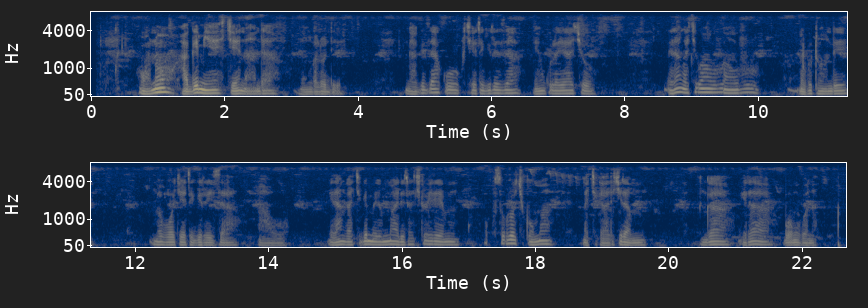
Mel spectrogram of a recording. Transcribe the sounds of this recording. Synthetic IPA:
ono̞aɡe̞mje̞ce̞ːnaːnda | muŋɡalo̞de | ŋɡaːɡe̞zakuku̥ce̞ːte̞ɡe̞ɾe̞za | eŋkulajaco̞ | e̞ɾaŋɡaciwaːɱvuβwaːɱvumuβutoːnde | ŋɡaβwo̞ːce̞ːte̞ɡe̞ɾe̞zaːwo̞e̞ɾaŋɡaciɡemeɾemumaːditaci̥twaiɾe̞muoku̥so̞βolo̞ːci̥kumaŋɡaci̥kaːliciɾamu | ŋɡae̞ɾaβwo̰muβo̞na

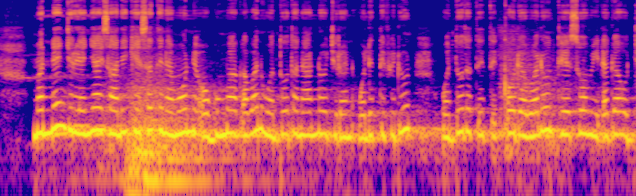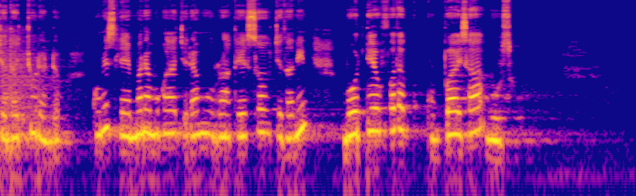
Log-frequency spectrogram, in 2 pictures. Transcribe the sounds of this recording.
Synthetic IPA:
mɐnːe̞ːnd͡ʒɪɾe̞ːɲːaːɪsaːniːke̞ːsːɐt̪ːɪnɐmo̞ːnːɪʔoɡʊmːaːkʼɐbɐnwɐnt̪o̞ːt̪ɐnaːnːo̞ːd͡ʒɪɾɐnwɐlɪt̪ːɪfɪd̪uːnwɐnt̪oːt̪ɐt̪ɪt̪ʼɪkʼːo̞ːd̪ɐβɐluːnt̪e̞ːsːo̞ːmiːᶑɐɡaːhɔd͡ʒːɛt̪ɐt͡ʃːuːd̪ɐnd̪ɐʔʊ̥ | kʊnɪsle̞ːmːɐnɐmʊkad͡ʒɛᶑɐmuːrːaːt̪e̞ːsːo̞ːhɔd͡ʒːɛt̪ɐniːnbo̞ːd̪ːe̞ːʊfːɐt̪ɐɡʊbːaːɪsaːbuːsʊ̥

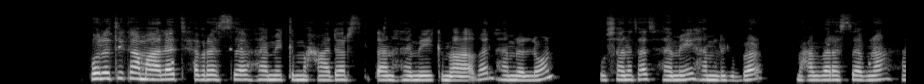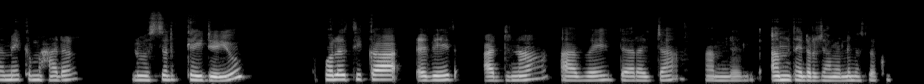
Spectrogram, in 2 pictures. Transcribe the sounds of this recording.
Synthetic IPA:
pʰo̞lɐt̪ʰikʰamalɐt̪ħɨβɾɐsɐβɦɐmejkʰɨmːɐħad̪ɐɾsɨlt̪ʼanɦɐmejkʰɨmɐʔʼaχʼɐlɦamlɐlːɐwon | wʊsanɐt̪ʰat̪hɐmejɦamlɨɡɨbɐɾ | maħβɐɾɐsɐβnahɐmejkʰɨmːɐħad̪ɐɾ | lɨwʊsɨnkʰɐjd̪uɨjːu | pʰo̞lɐt̪ʰikʰaʕɨβe̞t̪ | ʕad̪ɨnaʔaβɐjd̪ɐɾɐd͡ʒa | amɨnt̪ʰajd̪ɐɾɐd͡ʒahmnɐlːɐjimɐslɐkʰːum

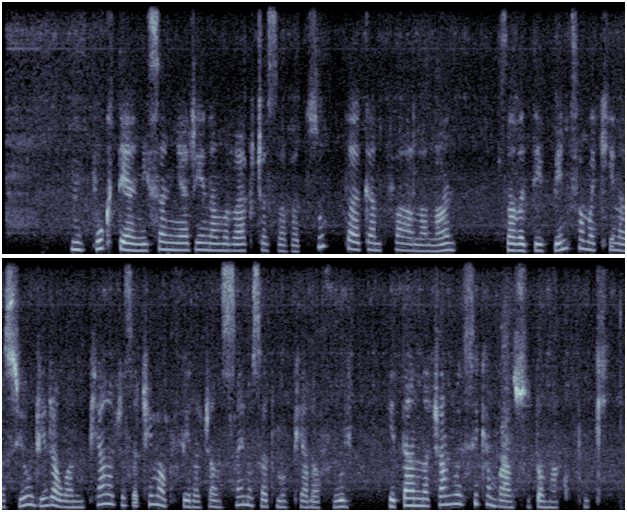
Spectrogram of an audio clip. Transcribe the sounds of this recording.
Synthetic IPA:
nib̥ukʲi̥d̪̥eanisaniaɾenamiraki̥ʈ͡ʂəz̥avat͡su | t̪akanifaːlalani̥ | z̥avəd̪̥eb̥enifamakʰenaziwɳɖ͡ʐiɳɖ͡ʐawanipjanaʈ͡ʂəsaʈ͡ʂimapu̥v̥eɾaʈ͡ʂanisajnosad̪imapjaləv̥uli̥ | et̪aninaʈ͡ʂanwesikʲambaːz̥ut̪amaku̥b̥uki̥

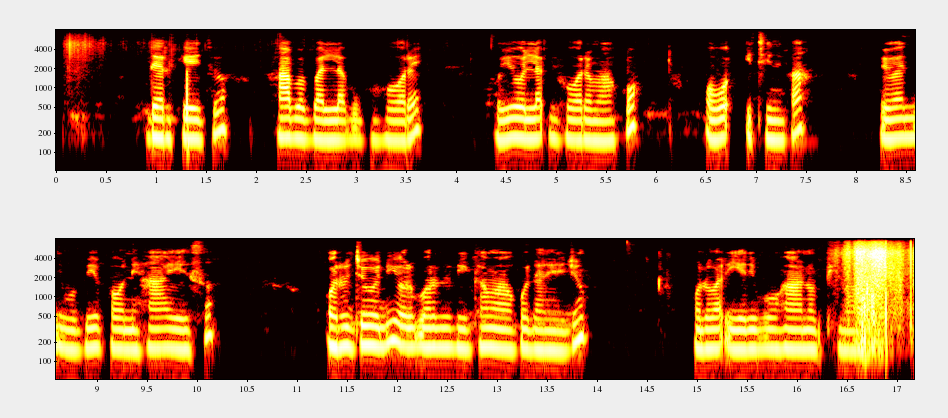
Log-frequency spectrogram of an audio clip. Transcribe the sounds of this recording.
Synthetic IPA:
dɛɾkɛd͡ʒɔ | hababalːaɓuɡɔɦɔɾɛ | ɔjɔlaɓihɔɾɛmakɔ | ʔɔwoʔːitʰinka | ɓɛwanːimɔbɛfawnɛhajɛːsɔ | ʔɔɗɔd͡ʒoːɗiɔɗɔɓɔɾniɾikamakɔdaned͡ʒum | ʔɔɗɔwaɗijeɾibɔɦanopʰːimakɔ

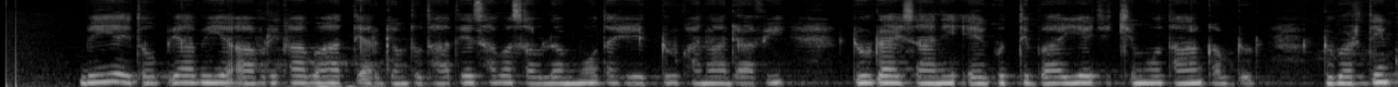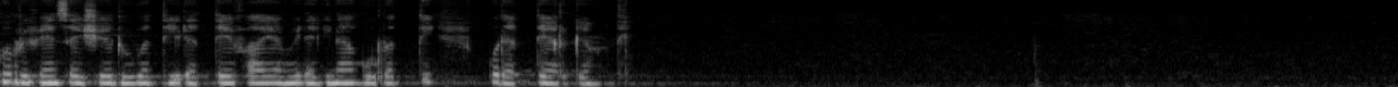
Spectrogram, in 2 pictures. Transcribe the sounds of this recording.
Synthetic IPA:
bɪjːɐɪt̪o̞ːpʼːɪjaːbɪjːɐʔaːfɾɪkaːbɐhɐt̪ːɪɐɾɡɐmt̪ʊt̪aːt̪ʼe̞ːsɐbɐsɐblɐmːo̞ːt̪ɐhɛd̪ːuːkɐnaːd̪aːfɪd̪̥uːᶑaːɪsaːniːʔe̞ːɡʊt̪ːɪbaːjʔːe̞ːt͡ʃʼɪt͡ʃʼːɪmoːt̪ɐʔɐŋkʼɐbd̪ʊᶑɐ̥ | d̪̥ʊbɐɾt̪iːŋkʊnrɪfeːnsɐɪʃeːd̪uːbɐt̪ːɪɪᶑɐt̪ːe̞ːfaːjɐmɪᶑɐɡɪnaːɡʊrːɐt̪ːɪɡʊᶑ̪ɐt̪ːe̞ːɐɾɡɐmt̪ɛ̥

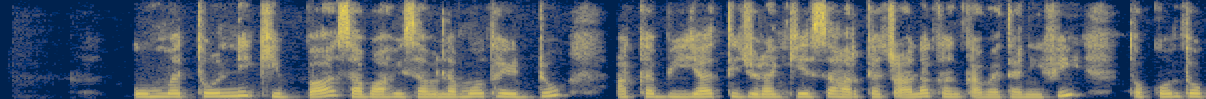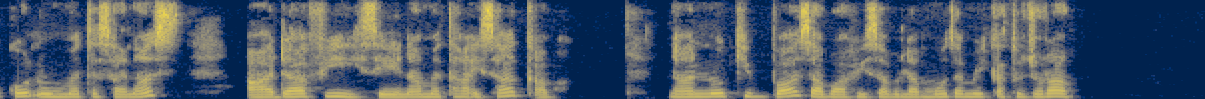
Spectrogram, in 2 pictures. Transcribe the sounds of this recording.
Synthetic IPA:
ʔuːmːɐt̪ːo̞ːnːɪkʰɪbːaːsɐbaːfɪsɐβlɐmːo̞ːt̪ɐhɛd̪ːuː | ɐkːɐbɪjːaːt̪ːɪd͡ʒɪɾɐŋke̞ːsːɐhɐɾkɐt͡ʃʼaːlɐkɐŋkʼɐbɐt̪ɐniːfɪt̪ɔkːo̞ːnt̪ɔkːo̞ːnuːmːɐt̪ɐsɐnaːs | ʔaːd̪aːfɪse̞ːnaːmɐt̪aːɪsaːkʼɐbɐ̥ | naːnːo̞ːkɪbːaːsɐbaːfisɐblɐmːo̞ːt̪ɐmeːkʼɐt̪ʊd͡ʒɪɾɐ

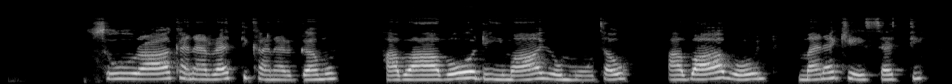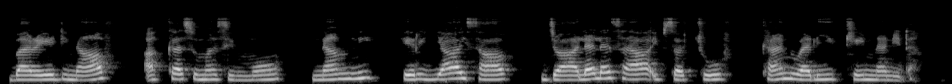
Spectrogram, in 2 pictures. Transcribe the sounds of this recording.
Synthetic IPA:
suːɾaːkɐnɐrːɐt̪ːɪkɐnɐɾɡɐmʊ | hɐbaːbo̞ːd̪iːmaːjɔmuːt̪ɐʔʊ | hɐbaːbo̞ːn | mɐnɐkʰe̞ːsːɐt̪ːɪ | bɐɾe̞ːd̪ɪnaːf | ʔɐkːɐsʊmɐsɪmːo̞ː | nɐmnɪ | hɪɾjaːɪsaːf | d͡ʒaːlɐlɐsɐaːɪbsɐt͡ʃːuːf | kɐnwɐliːfkʰɛnːɐnɪᶑɐ̥

